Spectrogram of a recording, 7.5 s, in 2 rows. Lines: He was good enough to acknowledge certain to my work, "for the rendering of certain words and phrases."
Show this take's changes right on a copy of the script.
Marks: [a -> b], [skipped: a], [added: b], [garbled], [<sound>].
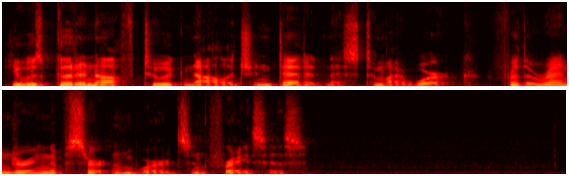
He was good enough to acknowledge [certain -> indebtedness] to my work, "for the rendering of certain words and phrases."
